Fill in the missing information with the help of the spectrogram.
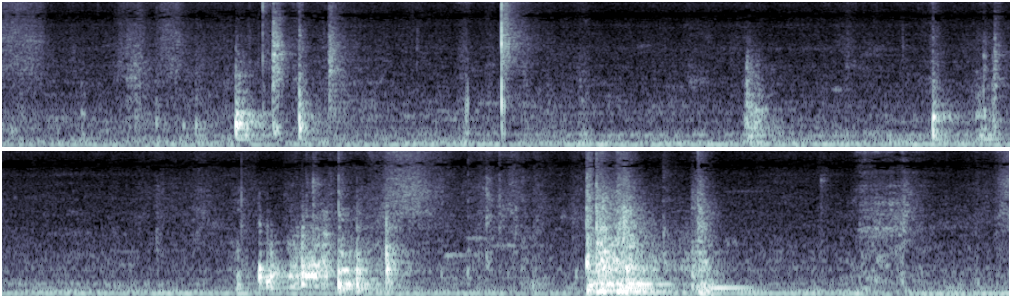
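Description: Plastic flush-mechanism parts being handled inside a toilet cistern: scattered clicks and knocks of plastic, building to two louder clatters in the second half, the last the loudest.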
